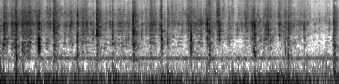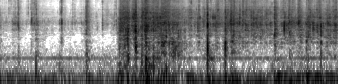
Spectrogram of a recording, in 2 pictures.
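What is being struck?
Plastic bubble wrap.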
